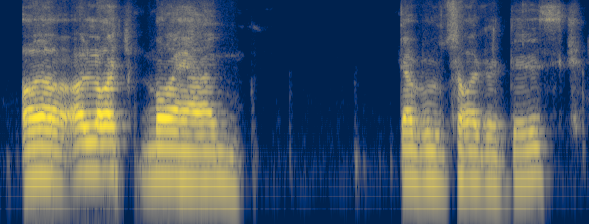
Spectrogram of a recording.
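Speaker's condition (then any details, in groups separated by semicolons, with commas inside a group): Cerebral palsy; talks slowly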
